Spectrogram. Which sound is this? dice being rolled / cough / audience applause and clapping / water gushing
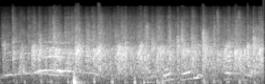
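audience applause and clapping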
